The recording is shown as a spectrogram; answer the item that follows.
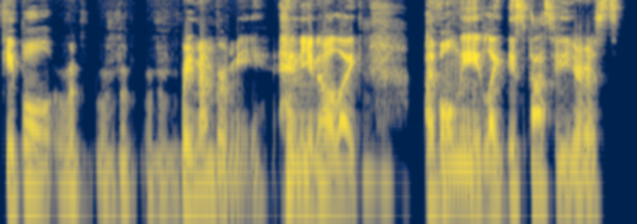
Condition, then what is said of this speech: Stuttering. So, before I talk, sometimes I just get like worked up about, oh my gosh, I'm going to stutter.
